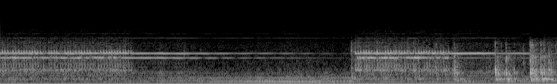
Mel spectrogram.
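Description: A telephone rings twice, each ring a long, steady, high electric trill separated by a pause of quiet. No one speaks.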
